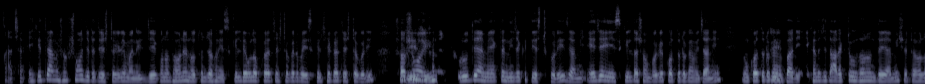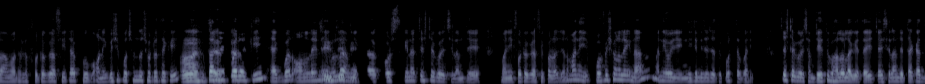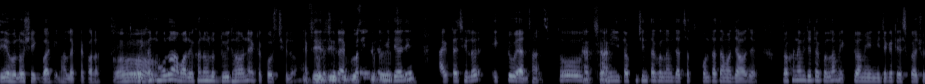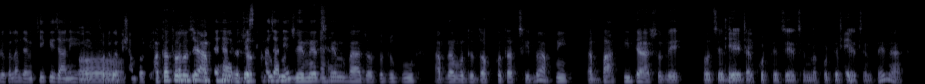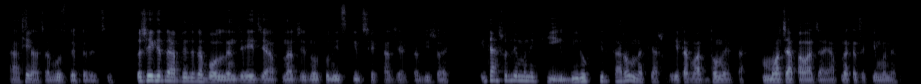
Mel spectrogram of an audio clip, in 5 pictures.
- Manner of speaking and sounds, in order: "মানে" said as "মানি"; laughing while speaking: "ওহ আচ্ছা, আচ্ছা"; "মানে" said as "মানি"; "মানে" said as "মানি"; "মানে" said as "মানি"; drawn out: "ও"; in English: "ইন্টারমিডিয়ারি"; drawn out: "ও"; tapping
- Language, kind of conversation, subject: Bengali, podcast, নতুন দক্ষতা শেখা কীভাবে কাজকে আরও আনন্দদায়ক করে তোলে?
